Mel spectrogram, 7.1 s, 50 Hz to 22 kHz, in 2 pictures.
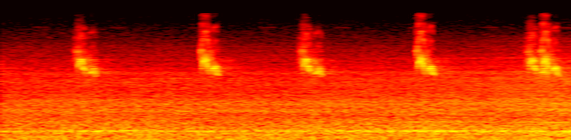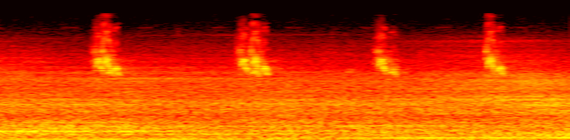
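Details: House sparrows, mother with two babies, nesting in a pole on 8-3-2017. Nine quick, high chirps, a few doubled, repeating about every 0.7 seconds over a rising low hum.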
